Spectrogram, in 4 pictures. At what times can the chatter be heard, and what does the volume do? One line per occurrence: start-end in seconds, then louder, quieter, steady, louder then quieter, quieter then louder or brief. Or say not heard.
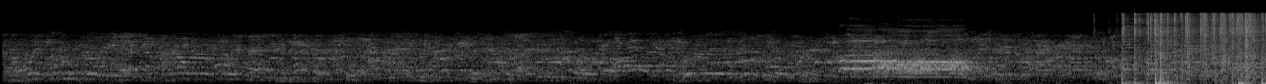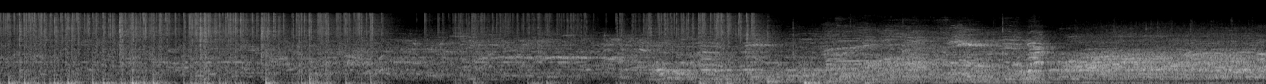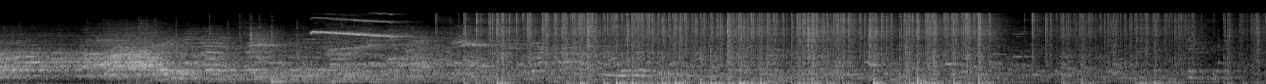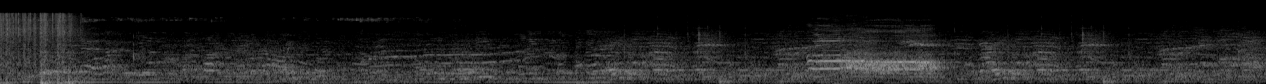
0.0-50.6 louder then quieter.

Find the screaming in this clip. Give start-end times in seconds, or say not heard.
8.3-9.8, 20.9-21.8, 46.0-47.4.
